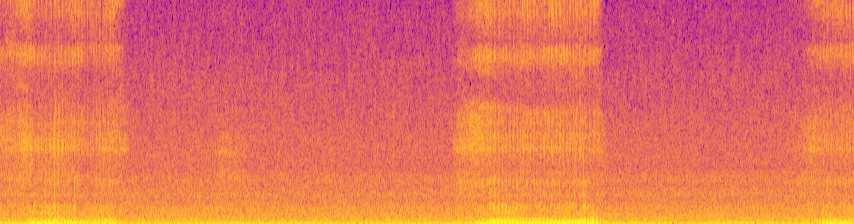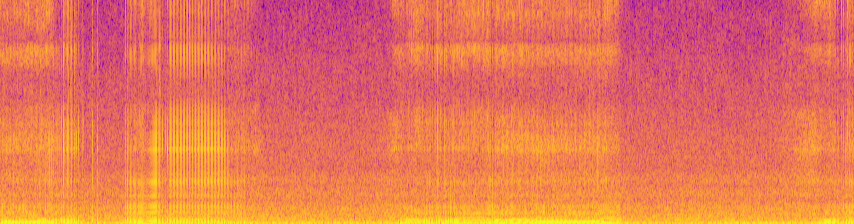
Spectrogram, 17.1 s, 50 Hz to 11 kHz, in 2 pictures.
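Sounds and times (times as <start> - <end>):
person snoring: 0.0 - 1.3, 4.6 - 6.1, 8.0 - 11.2, 12.4 - 14.8, 16.4 - 17.0.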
